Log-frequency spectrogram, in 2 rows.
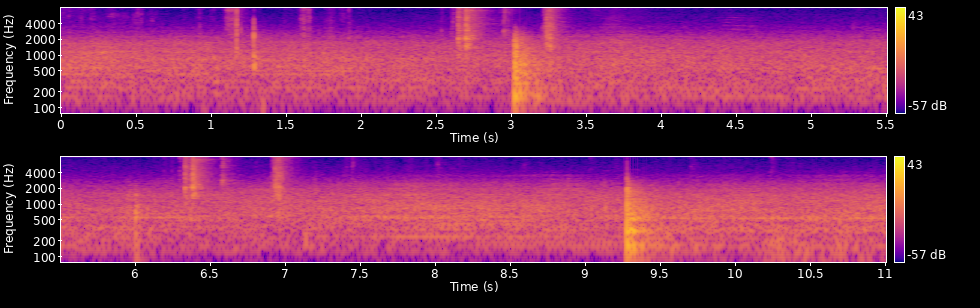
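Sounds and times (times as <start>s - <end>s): distant fireworks bangs and pops: 9.2s - 9.8s.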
